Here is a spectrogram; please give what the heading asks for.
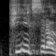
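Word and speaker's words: φοῖνιξ: 피닉스라 그러잖아. P-H-O-I-N-I-X. 자, 포이니크스라는 헬라어가 라틴어로 발음할 때 이렇게 된단 말이야.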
